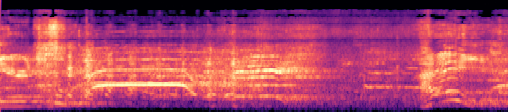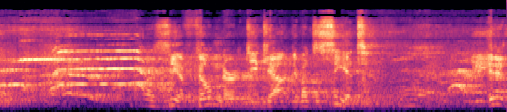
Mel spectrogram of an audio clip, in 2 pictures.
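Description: A second man answers through a microphone.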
